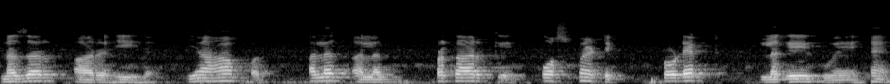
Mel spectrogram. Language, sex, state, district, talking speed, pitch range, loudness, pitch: Hindi, male, Rajasthan, Bikaner, 100 wpm, 110-155 Hz, -17 LUFS, 135 Hz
